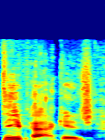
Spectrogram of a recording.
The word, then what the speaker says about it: dpkg: a link in the cards number 12 dpkg pronounced d-package this is the debian package manager simply put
